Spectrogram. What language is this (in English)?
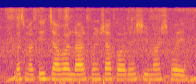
Magahi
